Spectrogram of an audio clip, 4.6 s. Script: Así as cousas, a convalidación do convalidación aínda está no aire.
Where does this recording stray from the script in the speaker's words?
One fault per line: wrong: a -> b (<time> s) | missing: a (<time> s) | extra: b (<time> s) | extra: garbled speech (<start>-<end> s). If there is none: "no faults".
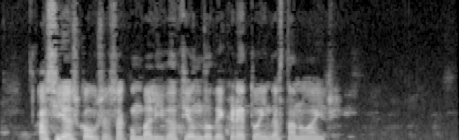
wrong: convalidación -> decreto (2.2 s)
